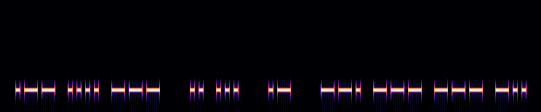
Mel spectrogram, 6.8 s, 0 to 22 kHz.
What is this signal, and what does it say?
Morse code, heard as a keyed tone, about 23 wpm, 700 Hz. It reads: WHO IS A GOOD
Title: Sentences from Top 1000 Words - Review Part 5 - 22wpm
